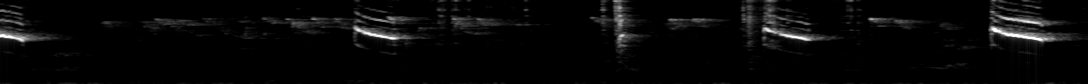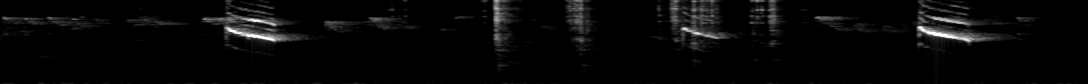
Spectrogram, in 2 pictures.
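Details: Many common ioras answering a calling female: a busy series of downslurred chirps from several birds, roughly every second, interspersed with sharp clicks and faint twittering, over low hum.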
